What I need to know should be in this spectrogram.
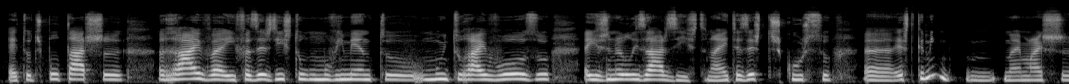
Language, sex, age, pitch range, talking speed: Portuguese, female, 20-39, 210-275 Hz, 145 wpm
